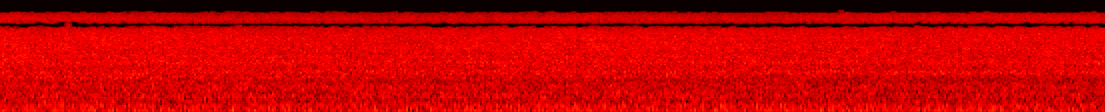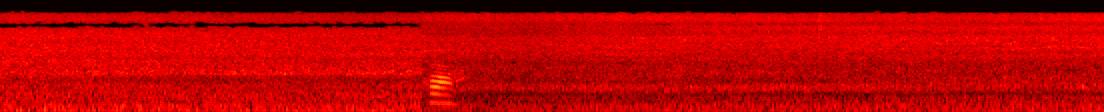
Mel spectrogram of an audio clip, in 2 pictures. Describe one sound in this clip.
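Water rushes loudly over a weir.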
